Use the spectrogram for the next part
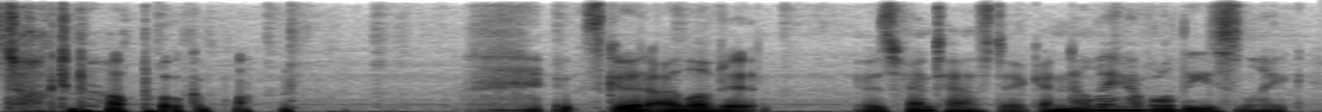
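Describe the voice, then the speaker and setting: A man speaking softly and drowsily in an ASMR boyfriend roleplay, murmuring with unhurried pauses. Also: on the low side, creaky, a little hiss or hum. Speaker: ASMR roleplay audio creator. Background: game clicking sounds.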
